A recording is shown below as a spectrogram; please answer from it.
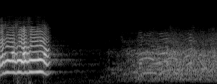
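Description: A man's voice holds one word for about half a second. After a short pause, a comedy-club audience starts laughing a little over a second in.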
